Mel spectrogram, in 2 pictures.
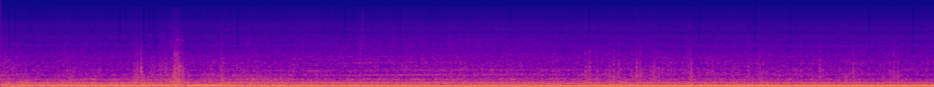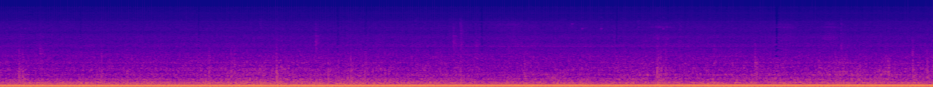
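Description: Vehicle engine running with a steady low drone while driving slowly on a rutted, snowpacked road; the engine note changes about three seconds in, then holds steady.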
